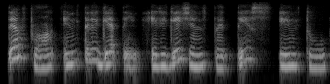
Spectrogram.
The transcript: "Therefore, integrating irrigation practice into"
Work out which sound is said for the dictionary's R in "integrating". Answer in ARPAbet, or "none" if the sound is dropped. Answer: none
